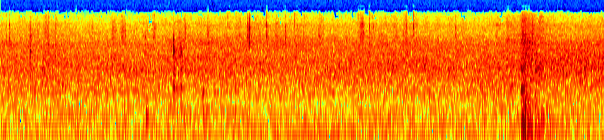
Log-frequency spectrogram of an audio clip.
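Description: Faint crinkles and taps as foil tape is pressed down by hand, over a steady background hiss, with one sharp knock about five seconds in.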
